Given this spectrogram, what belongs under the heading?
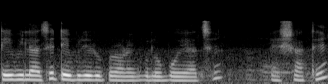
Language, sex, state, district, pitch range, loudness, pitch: Bengali, female, Tripura, West Tripura, 190-220 Hz, -16 LUFS, 205 Hz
